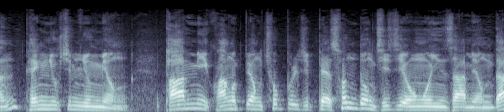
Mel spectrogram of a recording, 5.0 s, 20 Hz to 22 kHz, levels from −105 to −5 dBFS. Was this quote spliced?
no; 0 cuts

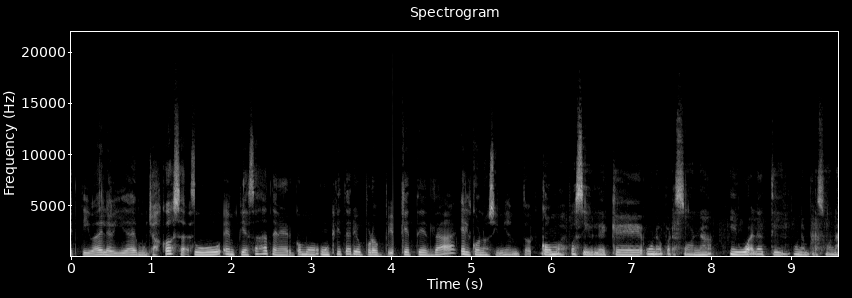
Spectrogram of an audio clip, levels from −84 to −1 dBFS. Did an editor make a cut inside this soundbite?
yes; 2 cuts; at 4.0 s, 5.7 s

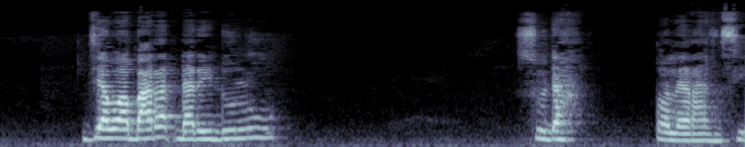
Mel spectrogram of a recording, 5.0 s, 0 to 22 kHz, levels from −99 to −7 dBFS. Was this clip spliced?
no; 0 cuts

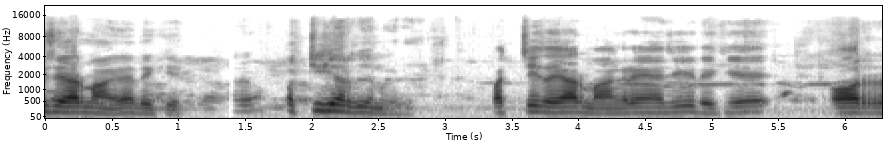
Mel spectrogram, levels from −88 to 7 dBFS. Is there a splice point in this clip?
yes; 1 cut; at 1.6 s

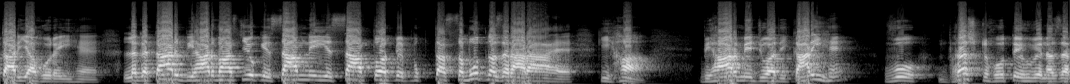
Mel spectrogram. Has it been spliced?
no; 0 cuts

